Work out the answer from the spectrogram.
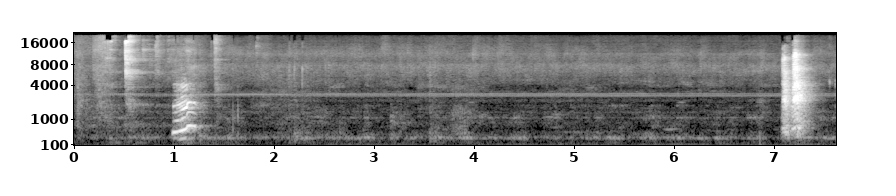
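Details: A male pet monk (Quaker) parakeet gives one brief, wavering, voice-like phrase near the start. A long quiet stretch with a faint steady hum follows, then a sharp noisy burst at the end.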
